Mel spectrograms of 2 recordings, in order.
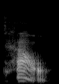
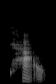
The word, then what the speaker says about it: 道: So that's our Tao. We pronounce as Dao, 天道.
